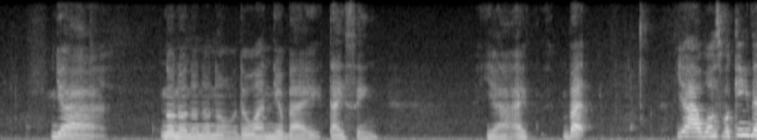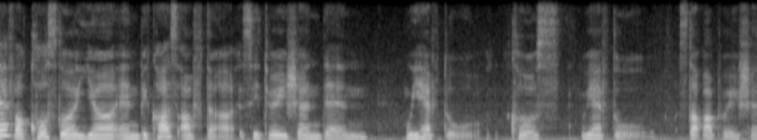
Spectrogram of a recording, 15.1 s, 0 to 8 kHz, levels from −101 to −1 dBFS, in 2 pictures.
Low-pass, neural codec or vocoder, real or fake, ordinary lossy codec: none; none; real; none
